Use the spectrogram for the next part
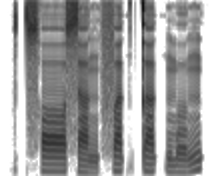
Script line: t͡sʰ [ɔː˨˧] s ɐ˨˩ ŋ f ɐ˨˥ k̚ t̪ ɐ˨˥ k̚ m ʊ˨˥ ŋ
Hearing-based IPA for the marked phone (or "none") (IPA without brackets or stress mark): ɔː˨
